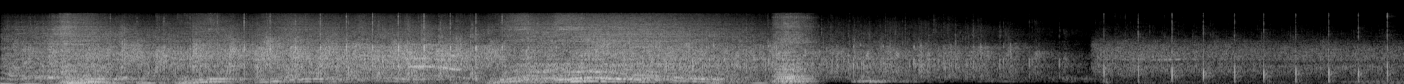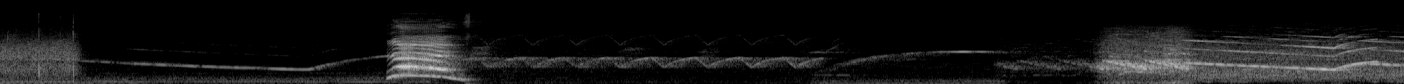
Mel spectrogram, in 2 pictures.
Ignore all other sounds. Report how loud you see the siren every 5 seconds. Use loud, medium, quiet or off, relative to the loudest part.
off, off, quiet, quiet, quiet, loud.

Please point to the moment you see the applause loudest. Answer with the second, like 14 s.
4 s.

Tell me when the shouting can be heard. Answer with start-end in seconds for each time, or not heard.
4.0-4.8, 17.9-18.8.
